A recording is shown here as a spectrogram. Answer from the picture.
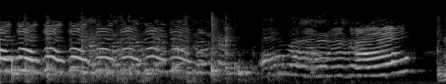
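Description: A high voice vocalizing with a wavering, up-and-down pitch, about four wobbles a second, then a long "ooh" that rises and falls near the end.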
